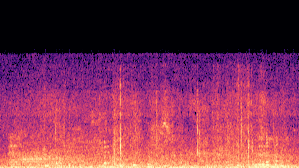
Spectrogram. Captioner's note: scattered laughter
